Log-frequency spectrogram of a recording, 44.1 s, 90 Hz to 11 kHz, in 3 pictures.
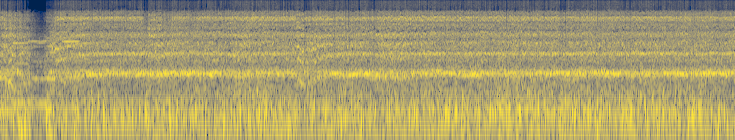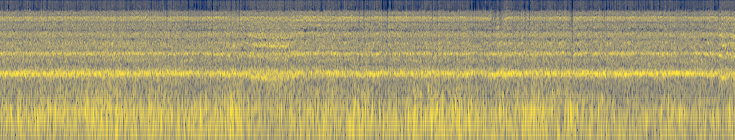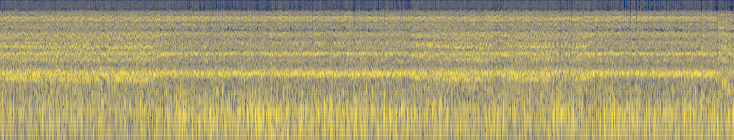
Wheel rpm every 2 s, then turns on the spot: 120, 230, 220, 210, 230, 230, 230, 230, 230, 230, 220, 230, 230, 230, 230, 210, 230, 230, 230, 210, 220, 210.
none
